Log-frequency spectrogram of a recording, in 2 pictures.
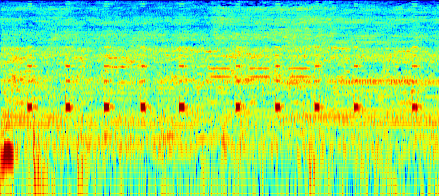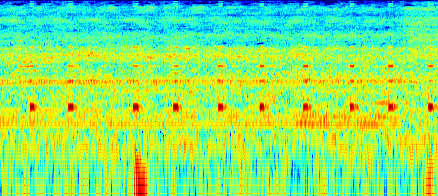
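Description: An anesthesia monitor beeping steadily about two and a half times a second, the pulse beep of the sedated cat, over the steady hum of electric clippers shaving matted fur. A brief soft thump near the middle.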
